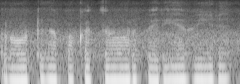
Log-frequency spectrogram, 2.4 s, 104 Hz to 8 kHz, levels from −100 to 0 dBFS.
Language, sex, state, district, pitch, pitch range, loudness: Tamil, male, Tamil Nadu, Kanyakumari, 130 Hz, 125-130 Hz, -15 LUFS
